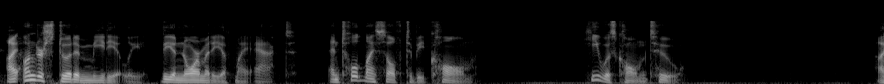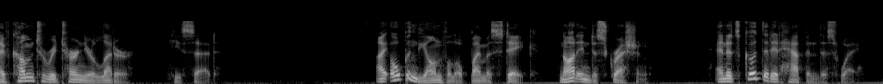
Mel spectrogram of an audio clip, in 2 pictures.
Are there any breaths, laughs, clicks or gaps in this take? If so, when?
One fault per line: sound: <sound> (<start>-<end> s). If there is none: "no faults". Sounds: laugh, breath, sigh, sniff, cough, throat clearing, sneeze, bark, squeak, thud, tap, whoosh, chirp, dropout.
no faults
